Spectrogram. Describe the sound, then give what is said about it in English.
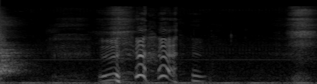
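A dog lets out four or five quick, high-pitched barks in a tight burst over a steady low background hum, then falls quiet. “That dog is sitting there like Ike Turner.”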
